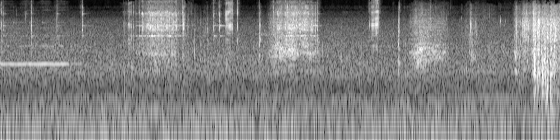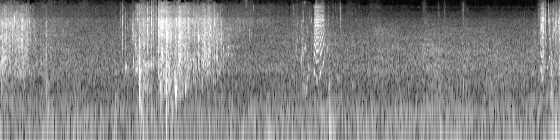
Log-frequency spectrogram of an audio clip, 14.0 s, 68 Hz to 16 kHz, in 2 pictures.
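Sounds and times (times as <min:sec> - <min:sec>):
water sloshing and splashing: 0:05.3 - 0:11.6.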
